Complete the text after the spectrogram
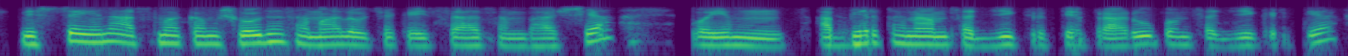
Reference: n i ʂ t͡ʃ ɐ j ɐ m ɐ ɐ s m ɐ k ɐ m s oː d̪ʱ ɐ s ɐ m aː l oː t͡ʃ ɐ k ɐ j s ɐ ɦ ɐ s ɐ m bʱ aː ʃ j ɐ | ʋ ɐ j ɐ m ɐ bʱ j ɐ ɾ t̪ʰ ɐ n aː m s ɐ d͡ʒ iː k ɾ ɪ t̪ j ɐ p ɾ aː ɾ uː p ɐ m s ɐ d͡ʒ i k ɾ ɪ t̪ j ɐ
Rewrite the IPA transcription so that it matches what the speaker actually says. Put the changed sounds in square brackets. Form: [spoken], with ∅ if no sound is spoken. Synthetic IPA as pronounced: n i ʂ t͡ʃ ɐ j ɐ [n] ɐ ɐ s m ɐ k ɐ m [ʃ] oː d̪ʱ ɐ s ɐ m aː l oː t͡ʃ ɐ k ɐ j s ɐ ɦ ɐ s ɐ m bʱ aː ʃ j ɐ | ʋ ɐ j ɐ m ɐ bʱ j ɐ ɾ t̪ʰ ɐ n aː m s ɐ d͡ʒ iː k ɾ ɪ t̪ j ɐ p ɾ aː ɾ uː p ɐ m s ɐ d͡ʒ i k ɾ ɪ t̪ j ɐ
